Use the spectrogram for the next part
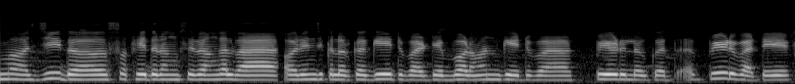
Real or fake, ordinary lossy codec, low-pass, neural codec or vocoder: real; none; 7.2 kHz; none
